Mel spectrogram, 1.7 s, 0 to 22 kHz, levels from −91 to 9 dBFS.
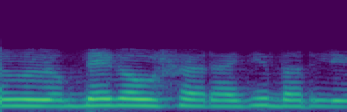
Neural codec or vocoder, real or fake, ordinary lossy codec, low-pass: codec, 16 kHz, 0.5 kbps, X-Codec, WavLM features, trained on Multilingual LibriSpeech; fake; none; 3.6 kHz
